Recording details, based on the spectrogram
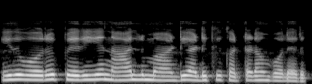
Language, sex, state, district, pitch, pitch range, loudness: Tamil, female, Tamil Nadu, Kanyakumari, 205 Hz, 190-215 Hz, -13 LUFS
